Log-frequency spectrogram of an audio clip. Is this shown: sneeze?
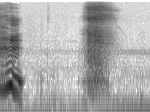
yes

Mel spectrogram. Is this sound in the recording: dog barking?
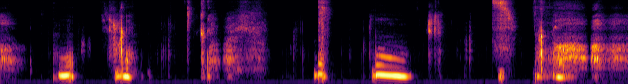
no

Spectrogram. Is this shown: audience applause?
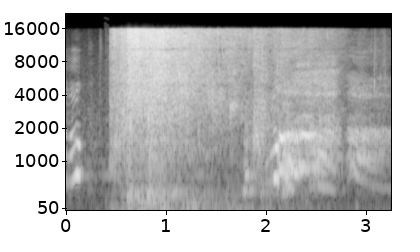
no

